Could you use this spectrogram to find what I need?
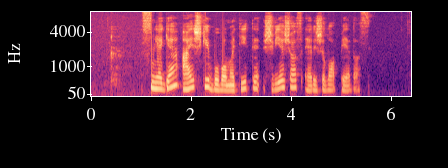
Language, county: Lithuanian, Alytus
